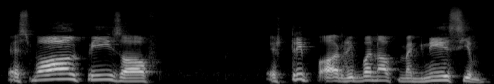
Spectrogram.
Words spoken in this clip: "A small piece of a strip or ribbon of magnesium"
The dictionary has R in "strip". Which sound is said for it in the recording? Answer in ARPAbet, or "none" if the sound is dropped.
R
